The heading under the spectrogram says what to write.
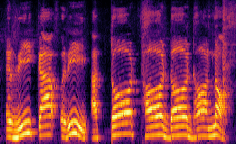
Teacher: ऋ ट ठ ड ढ न का उच्चारण स्थान कोई पूछे तो मूर्धा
